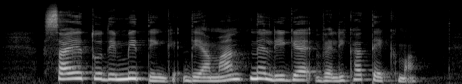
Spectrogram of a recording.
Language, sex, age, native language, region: Slovenian, female, 30-49, Slovenian, Savinja region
